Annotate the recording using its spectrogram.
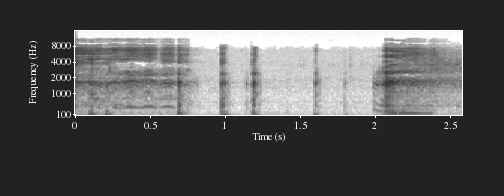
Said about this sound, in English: Yeah, I was about to say, yeah, I saw a donkey. I don't want a donkey. That was a goat.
